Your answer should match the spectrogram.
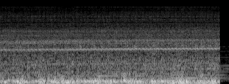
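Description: Motorcycle being ridden along a road: its engine running under a heavy, uneven rumble of wind on the microphone, with a faint steady high whine through it.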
